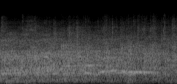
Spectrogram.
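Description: Audience applauding, a steady even clatter of clapping.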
